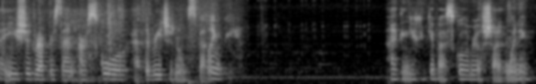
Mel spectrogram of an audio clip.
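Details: Adult woman, acted scene; typical speech.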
